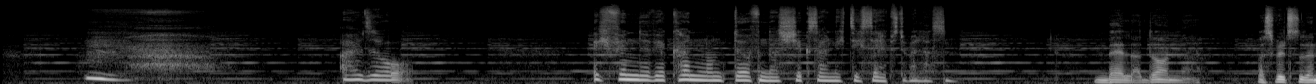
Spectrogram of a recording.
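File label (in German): Hörspiel mit Glocken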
